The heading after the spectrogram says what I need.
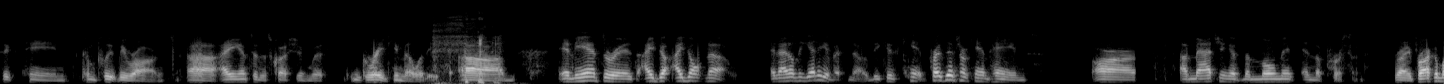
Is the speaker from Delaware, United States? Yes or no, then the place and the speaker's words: yes; Delaware, United States; I'm from Delaware, he's been my senator, vice president almost my entire life.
